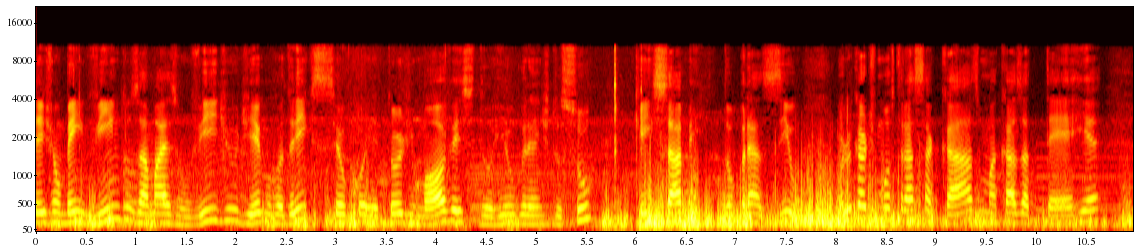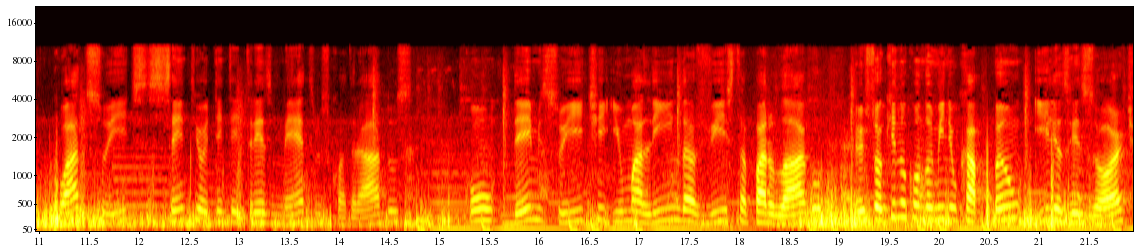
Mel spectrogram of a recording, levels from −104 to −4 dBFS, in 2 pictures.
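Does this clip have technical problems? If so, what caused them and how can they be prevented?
No technical faults are audible.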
